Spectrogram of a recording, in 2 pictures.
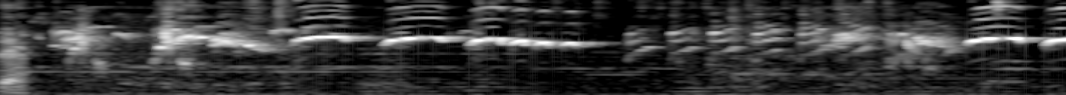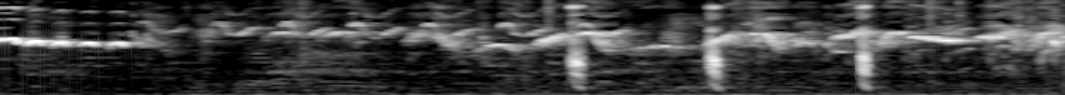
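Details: Tame caged hwamei with a wild-type voice and a habit of singing nonstop, producing long, downslurred whistles and varied rapid phrases, with sharp clicking notes scattered through the later part.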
